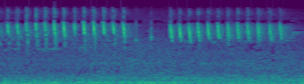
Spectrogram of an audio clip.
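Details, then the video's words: Hill prinia (ciblek gunung) singing its full 'ngebren' song for training other songbirds: quick bursts of bright, high ticking notes, several per second, with a brief pause mid-way and soft background hiss. "CIGUN GACOR FULL NGEBREN"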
